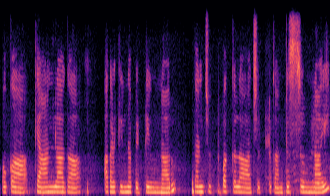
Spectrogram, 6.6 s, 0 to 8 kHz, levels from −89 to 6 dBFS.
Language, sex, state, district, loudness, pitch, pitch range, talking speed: Telugu, female, Telangana, Mahabubabad, -15 LUFS, 195 Hz, 185-205 Hz, 100 wpm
